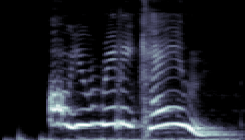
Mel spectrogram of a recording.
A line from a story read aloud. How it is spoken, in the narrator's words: cried Ben, with a beaming face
